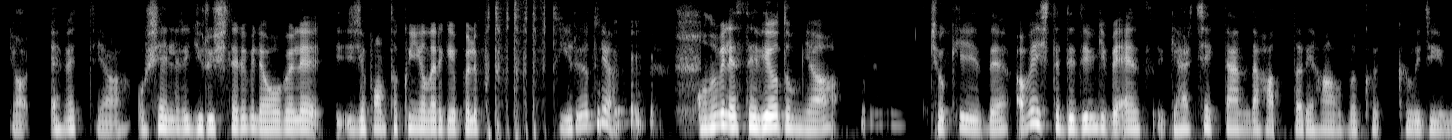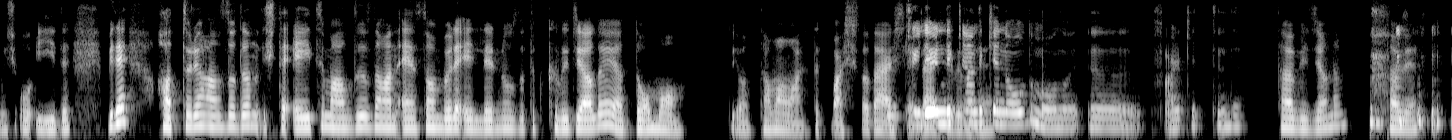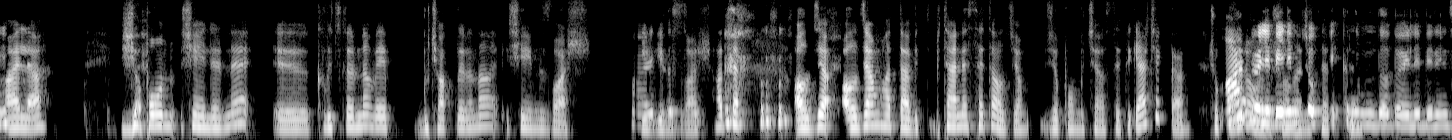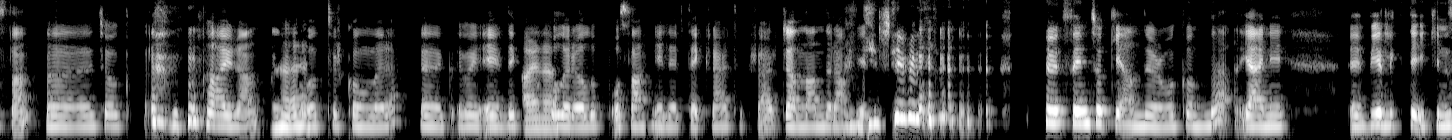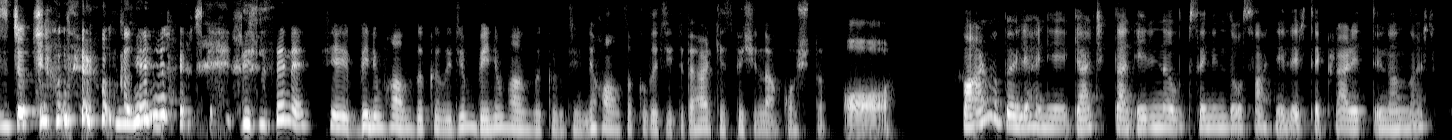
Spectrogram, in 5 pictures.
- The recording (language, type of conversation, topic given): Turkish, podcast, Unutulmaz bir film sahnesini nasıl anlatırsın?
- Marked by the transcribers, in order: chuckle; tapping; in Japanese: "doumo"; other noise; other background noise; chuckle; chuckle; chuckle; chuckle; laughing while speaking: "Ciddi misin?"; chuckle; laughing while speaking: "iyi anlıyorum o konuda dermişim"; chuckle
